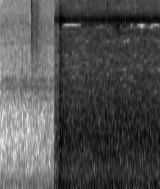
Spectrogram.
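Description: A loud, steady rush of noise that starts suddenly under a second in and holds level, spread evenly from low to high pitch with no tone or rhythm in it.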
